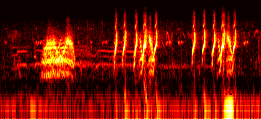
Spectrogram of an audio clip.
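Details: A single rough, nasal burst from a male common quail, then two quick runs of sharp, high, clicky triple notes.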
